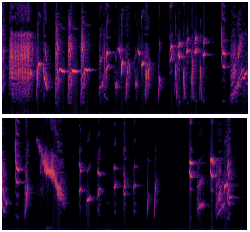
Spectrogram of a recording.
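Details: Lively European goldfinch song, a dense stream of bright twittering and clipped chirps mixed with a few scratchy notes, nearly continuous for six seconds with only brief gaps.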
